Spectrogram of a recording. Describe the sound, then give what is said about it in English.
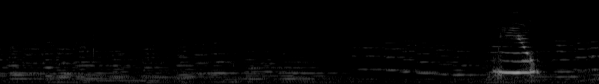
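A young voice imitates a kitten, giving one high, wavering meow near the end, louder than the soft voiced murmuring before it. The sound is clear. “Meow, a cat? You must be my kitten, meow.”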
